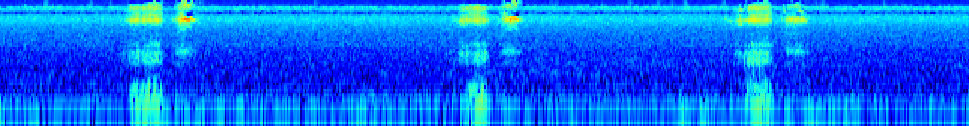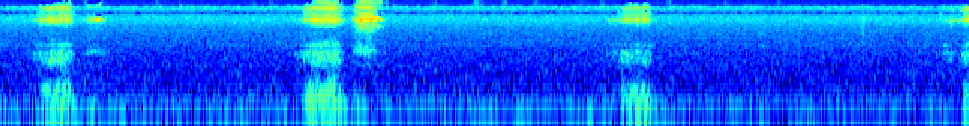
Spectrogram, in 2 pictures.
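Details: Snoring of a sleeping Pomeranian named Hana, a black female about one year old: six airy, rasping breaths spaced roughly two and a half to three seconds apart, several with a brief trailing puff, in an otherwise still room.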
